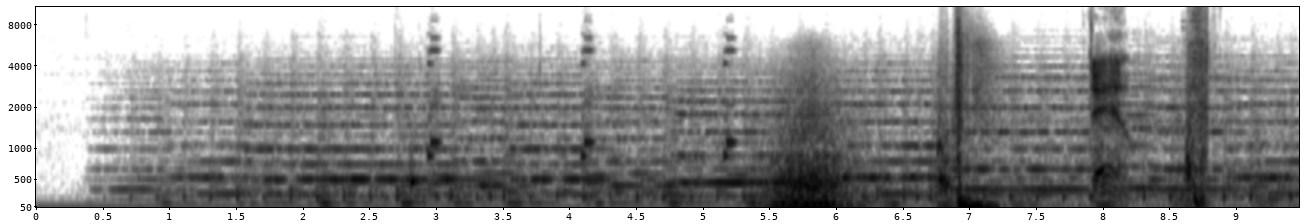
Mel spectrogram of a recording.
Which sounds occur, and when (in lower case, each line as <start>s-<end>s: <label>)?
0.0s-9.4s: music
5.1s-5.3s: sound effect
5.5s-6.1s: male speech
8.6s-8.8s: whack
